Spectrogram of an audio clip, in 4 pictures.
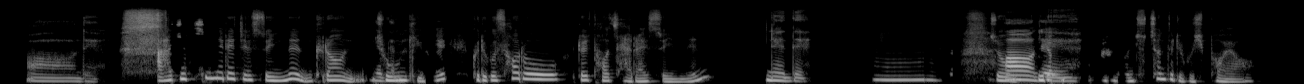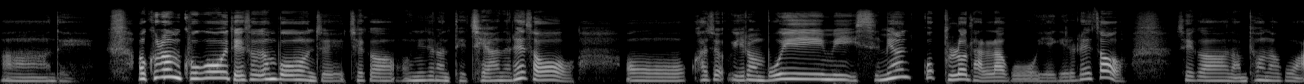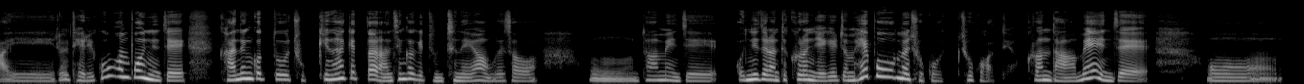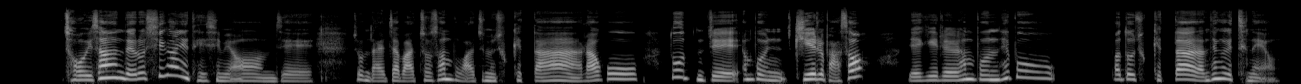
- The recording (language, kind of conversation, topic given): Korean, advice, 친구 모임에서 대화에 어떻게 자연스럽게 참여할 수 있을까요?
- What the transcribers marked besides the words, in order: none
